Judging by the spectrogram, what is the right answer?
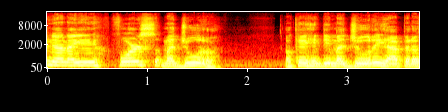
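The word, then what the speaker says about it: force majeure: Force major. Tayo mga Pilipino majuri ang basa natin no. Pero ang tamang pronunciation po niyan ay force majure.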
